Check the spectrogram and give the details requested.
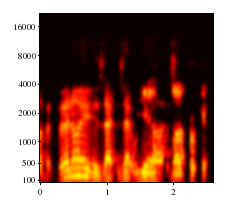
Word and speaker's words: Brno: I know how to spell it, but Brno, is that what you guys?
